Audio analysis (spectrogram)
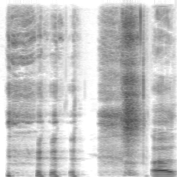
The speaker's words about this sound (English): Oh, geez. I'm the same. I had a cough and a cold, and it's just all coming out now.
